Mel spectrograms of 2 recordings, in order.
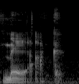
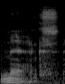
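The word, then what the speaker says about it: Maax: And in that kingdom, there is a scheming high priest who goes by the name of Mayok. I'm going to have to do a sidebar here. Mayok is spelled M-A-A-X. I have heard many, many, many people mispronounce it and call it Max.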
